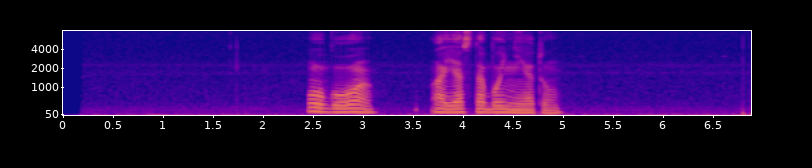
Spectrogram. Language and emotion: Russian, neutral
